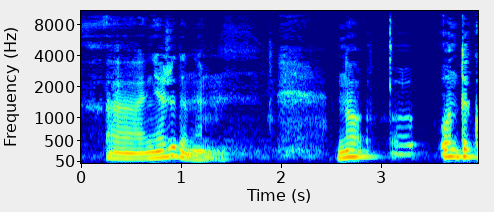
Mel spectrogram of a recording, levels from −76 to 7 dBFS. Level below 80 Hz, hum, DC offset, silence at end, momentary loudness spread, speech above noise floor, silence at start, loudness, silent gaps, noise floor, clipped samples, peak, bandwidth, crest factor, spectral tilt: -56 dBFS; none; under 0.1%; 0 s; 19 LU; 22 dB; 0.1 s; -23 LUFS; none; -44 dBFS; under 0.1%; -4 dBFS; 10.5 kHz; 18 dB; -7.5 dB/octave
